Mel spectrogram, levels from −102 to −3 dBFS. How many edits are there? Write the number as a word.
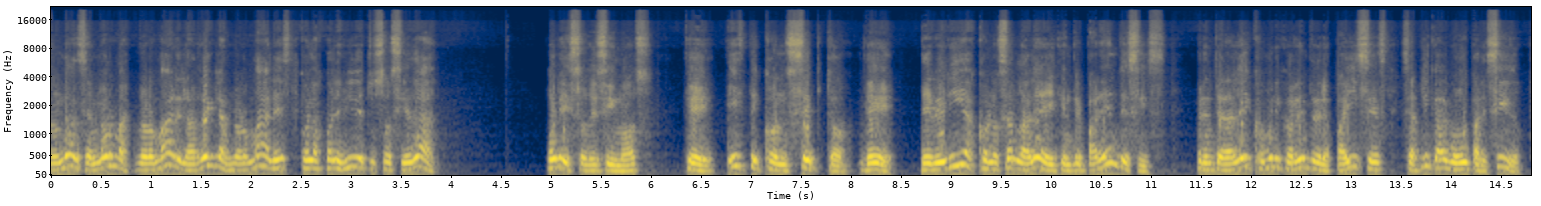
one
